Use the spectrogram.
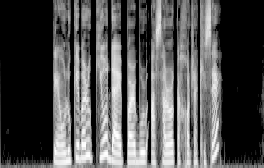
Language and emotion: Assamese, disgusted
